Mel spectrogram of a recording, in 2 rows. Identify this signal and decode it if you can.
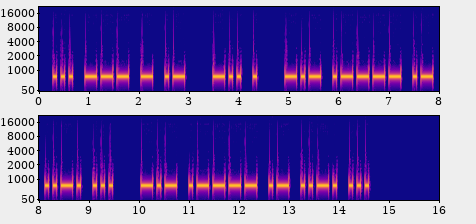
Morse code, heard as a keyed tone, about 15 wpm, 700 Hz. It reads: SOTA DE K1AFS K1AFS
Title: SOTA QSO Practice 15wpm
